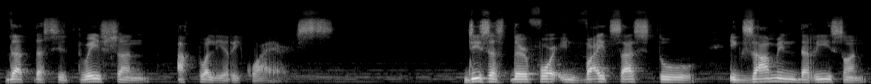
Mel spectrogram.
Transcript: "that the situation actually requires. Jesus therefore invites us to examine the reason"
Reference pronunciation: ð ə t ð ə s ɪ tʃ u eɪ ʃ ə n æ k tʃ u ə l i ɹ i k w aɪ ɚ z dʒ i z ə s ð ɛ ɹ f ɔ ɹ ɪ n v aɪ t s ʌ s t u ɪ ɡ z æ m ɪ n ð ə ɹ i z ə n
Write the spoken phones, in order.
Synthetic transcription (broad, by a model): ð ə t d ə s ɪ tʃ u eɪ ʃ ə n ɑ k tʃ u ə l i ɹ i k w aɪ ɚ s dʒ i s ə s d ɛ ɹ f ɔ ɹ ɪ n v aɪ t s ʌ s t u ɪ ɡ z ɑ m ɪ n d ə ɹ i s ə n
